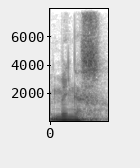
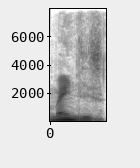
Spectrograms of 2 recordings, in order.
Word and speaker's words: Menzies: So it's got to be Mingus. Mingus. Yeah, because I used to call it Castle Menzies. Yeah. Or the Menzies Castle Stone. But it's Mingus.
